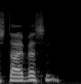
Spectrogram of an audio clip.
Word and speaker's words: Stuyvesant: So this movie takes place on Stuyvesant Avenue and Lexington Avenue, which do y'all pronounce it Stuyvesant? – Stuyvesant.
